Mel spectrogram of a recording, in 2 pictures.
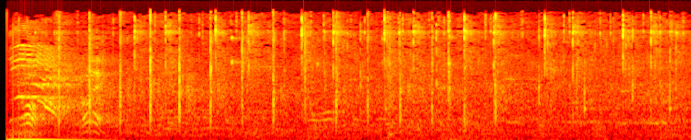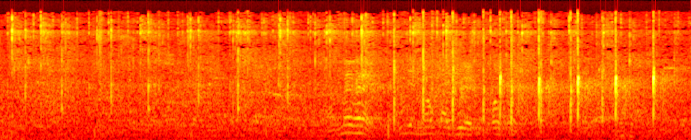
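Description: Table tennis balls click sharply against paddles and tables in a large hall.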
